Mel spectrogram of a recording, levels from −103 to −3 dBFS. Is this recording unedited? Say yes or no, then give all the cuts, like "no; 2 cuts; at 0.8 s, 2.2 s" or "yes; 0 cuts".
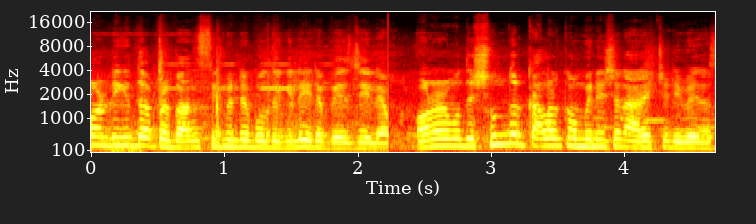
no; 1 cut; at 2.3 s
